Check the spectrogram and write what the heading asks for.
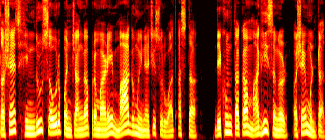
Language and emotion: Goan Konkani, neutral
